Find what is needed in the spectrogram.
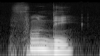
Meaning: to found
- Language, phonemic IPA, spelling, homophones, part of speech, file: French, /fɔ̃.de/, fonder, fondai / fondé / fondée / fondées / fondés / fondez, verb, Fr-fonder.ogg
